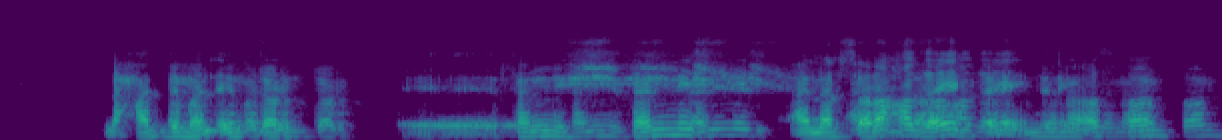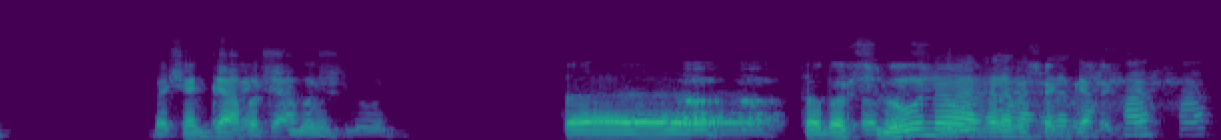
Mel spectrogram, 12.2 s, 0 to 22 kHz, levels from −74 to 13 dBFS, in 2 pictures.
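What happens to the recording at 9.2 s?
At 9.2 s, as throughout the clip, there is echo with no canceller: the far end's loudspeaker feeds its microphone and nothing strips it out. The speech returns about a third of a second later as a thinner copy, only about 7 dB quieter.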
